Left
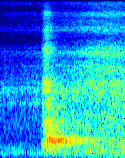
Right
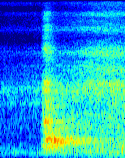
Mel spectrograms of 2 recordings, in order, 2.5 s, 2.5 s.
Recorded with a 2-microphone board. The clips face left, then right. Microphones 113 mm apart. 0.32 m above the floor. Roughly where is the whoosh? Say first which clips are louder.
Even; right.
